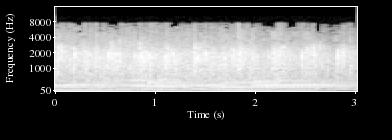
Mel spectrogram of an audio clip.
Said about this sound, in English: Let's enjoy our singers this morning. Give them a nice hand as they get ready to sing.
